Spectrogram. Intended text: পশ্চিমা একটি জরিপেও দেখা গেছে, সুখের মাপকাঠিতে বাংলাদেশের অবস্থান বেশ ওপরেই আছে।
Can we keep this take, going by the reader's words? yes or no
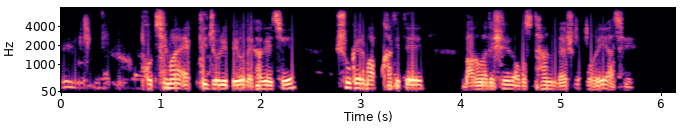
yes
